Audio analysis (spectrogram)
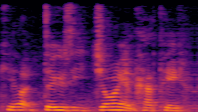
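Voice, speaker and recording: A woman's voice: medium pitch, fairly even intonation, background noise, close to an everyday voice. A woman on stage playing a gloating evil pantomime villain, sneering and theatrical, scheming to rule. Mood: scornful. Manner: theatrical, sneering, drawn-out cackling delivery. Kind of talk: stage pantomime acting to the audience. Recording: echoey theatre stage, music behind.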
